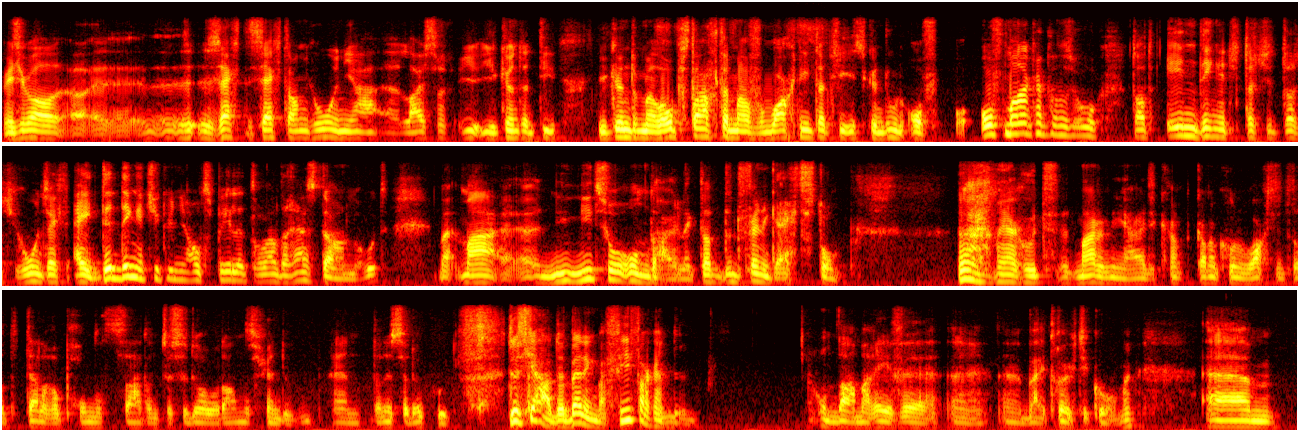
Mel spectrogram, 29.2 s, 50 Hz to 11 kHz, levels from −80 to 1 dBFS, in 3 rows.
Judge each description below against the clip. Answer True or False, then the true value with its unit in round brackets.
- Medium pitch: False (125 Hz)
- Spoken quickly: True (240 wpm)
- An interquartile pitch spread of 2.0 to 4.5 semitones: False (5.3 semitones)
